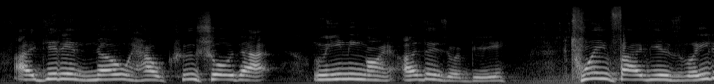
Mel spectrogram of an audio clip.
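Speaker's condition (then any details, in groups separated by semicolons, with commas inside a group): Cerebral palsy; since birth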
